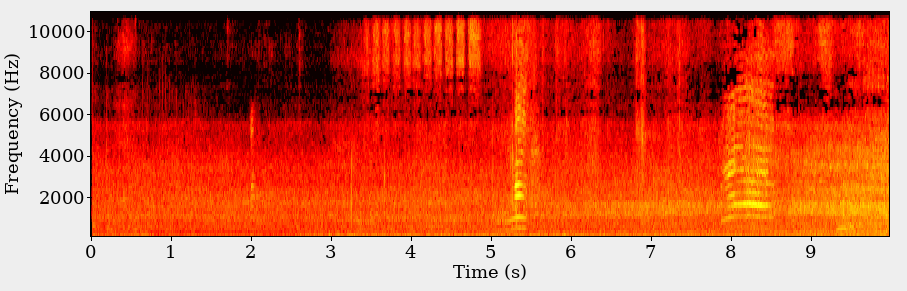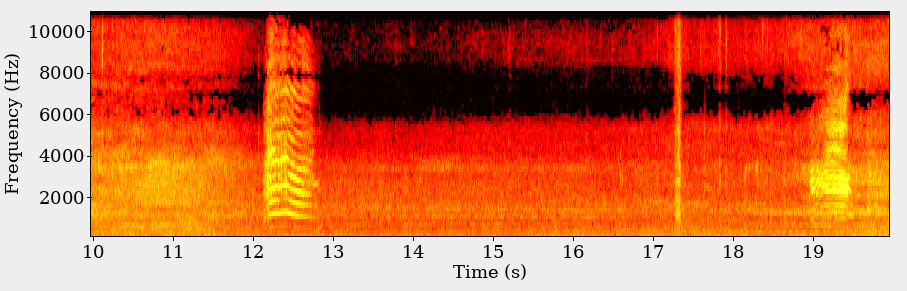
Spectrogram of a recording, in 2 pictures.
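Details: Angry white stray cat on the street gives four drawn-out, wavering meows spaced several seconds apart, each rising then falling, over a steady rumble of street and traffic noise.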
